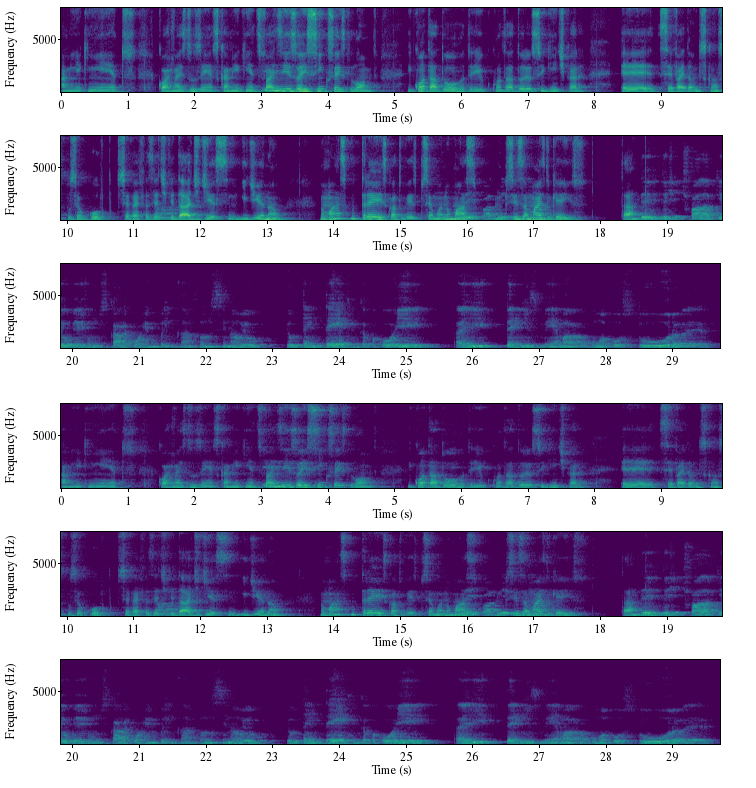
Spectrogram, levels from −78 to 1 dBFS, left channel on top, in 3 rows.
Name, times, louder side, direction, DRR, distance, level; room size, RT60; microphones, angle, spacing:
voice 1, 0.0-16.1 16.4-17.7 18.3-18.6, left 5 dB, 50° left, 13 dB, 0.3 m, -29 dB
voice 2, 3.0-3.3 5.8-5.9 11.3-11.7 15.9-17.2 18.4-22.8 23.2-25.2 25.7-26.2 26.5-29.5, left 1 dB, 75° left, -2 dB, 1.1 m, -34 dB
6.9 x 3.6 x 5.8 m, 0.81 s
head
